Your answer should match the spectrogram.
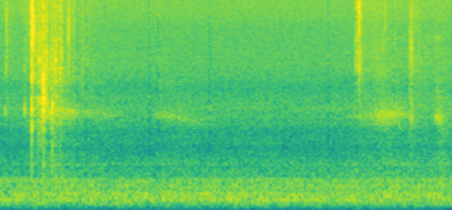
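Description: Tarot cards being handled: a few light clicks about half a second in and one more near the end, over a steady low hum.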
